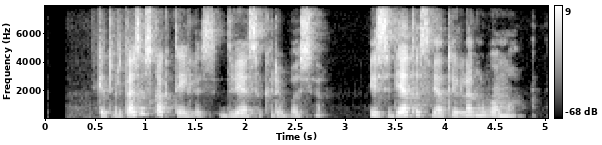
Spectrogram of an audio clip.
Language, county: Lithuanian, Vilnius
